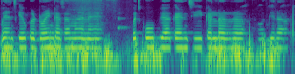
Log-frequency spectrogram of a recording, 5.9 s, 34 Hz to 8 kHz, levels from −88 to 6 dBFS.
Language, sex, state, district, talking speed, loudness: Hindi, female, Rajasthan, Bikaner, 120 wpm, -16 LUFS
